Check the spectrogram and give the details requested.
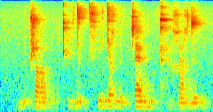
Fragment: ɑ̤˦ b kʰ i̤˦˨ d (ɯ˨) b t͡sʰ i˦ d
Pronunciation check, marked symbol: correct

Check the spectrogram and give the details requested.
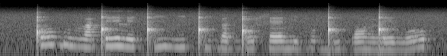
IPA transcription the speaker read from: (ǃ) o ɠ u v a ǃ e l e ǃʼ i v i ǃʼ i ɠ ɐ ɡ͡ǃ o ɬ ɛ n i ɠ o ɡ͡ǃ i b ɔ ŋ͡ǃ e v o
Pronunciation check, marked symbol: correct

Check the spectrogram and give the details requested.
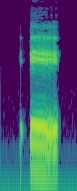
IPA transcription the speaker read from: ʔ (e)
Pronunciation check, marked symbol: correct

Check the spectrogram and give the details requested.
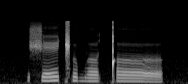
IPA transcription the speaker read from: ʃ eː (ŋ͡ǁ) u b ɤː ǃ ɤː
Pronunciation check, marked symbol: incorrect: ǁ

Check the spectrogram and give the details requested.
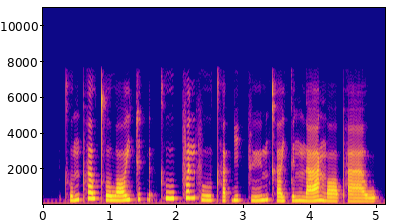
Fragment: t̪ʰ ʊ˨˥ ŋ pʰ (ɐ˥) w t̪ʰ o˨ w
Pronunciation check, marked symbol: correct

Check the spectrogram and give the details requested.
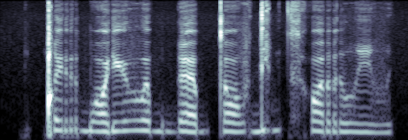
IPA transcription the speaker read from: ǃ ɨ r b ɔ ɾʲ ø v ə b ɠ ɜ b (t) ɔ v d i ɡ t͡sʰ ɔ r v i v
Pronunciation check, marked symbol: correct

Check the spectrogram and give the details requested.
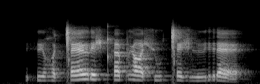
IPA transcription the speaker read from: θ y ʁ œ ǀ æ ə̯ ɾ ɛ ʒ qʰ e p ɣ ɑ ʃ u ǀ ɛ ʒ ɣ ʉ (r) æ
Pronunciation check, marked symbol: correct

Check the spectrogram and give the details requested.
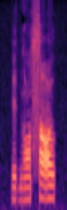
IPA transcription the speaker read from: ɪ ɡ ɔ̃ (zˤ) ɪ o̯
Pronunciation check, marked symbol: incorrect: sˤ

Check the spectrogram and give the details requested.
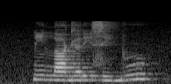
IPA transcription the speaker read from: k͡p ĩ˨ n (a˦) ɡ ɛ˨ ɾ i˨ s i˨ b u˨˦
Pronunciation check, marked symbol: incorrect: a˨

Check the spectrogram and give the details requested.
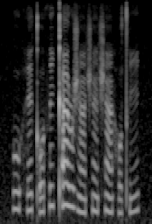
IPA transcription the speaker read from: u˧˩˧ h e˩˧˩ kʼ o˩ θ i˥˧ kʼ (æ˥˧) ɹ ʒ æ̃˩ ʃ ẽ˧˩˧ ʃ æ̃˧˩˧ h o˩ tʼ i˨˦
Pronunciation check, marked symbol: correct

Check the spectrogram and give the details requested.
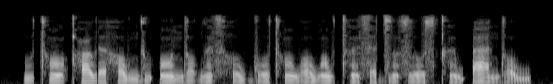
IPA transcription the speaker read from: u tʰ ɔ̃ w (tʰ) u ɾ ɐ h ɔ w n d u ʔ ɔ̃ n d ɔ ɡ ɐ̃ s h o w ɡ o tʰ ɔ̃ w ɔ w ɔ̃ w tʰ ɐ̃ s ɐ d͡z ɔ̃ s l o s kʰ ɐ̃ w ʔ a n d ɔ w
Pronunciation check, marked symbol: incorrect: qʰ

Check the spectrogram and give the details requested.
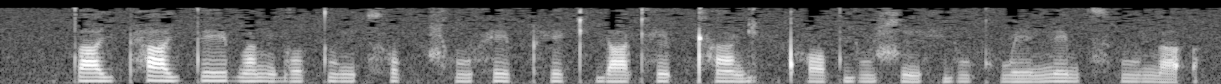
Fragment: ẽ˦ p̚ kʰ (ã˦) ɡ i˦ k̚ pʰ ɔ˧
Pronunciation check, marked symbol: correct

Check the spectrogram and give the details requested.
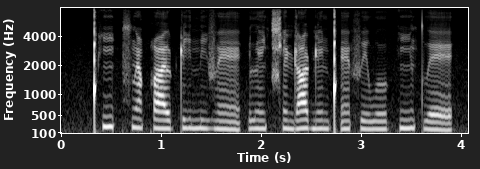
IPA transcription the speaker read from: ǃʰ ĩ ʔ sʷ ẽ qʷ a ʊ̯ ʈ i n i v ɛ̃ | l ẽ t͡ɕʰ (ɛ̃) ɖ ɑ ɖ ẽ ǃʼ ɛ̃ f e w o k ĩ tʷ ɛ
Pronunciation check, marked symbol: incorrect: ẽ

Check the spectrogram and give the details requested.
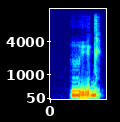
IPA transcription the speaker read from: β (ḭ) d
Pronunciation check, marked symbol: correct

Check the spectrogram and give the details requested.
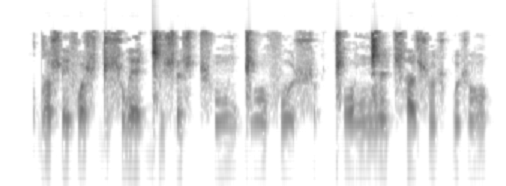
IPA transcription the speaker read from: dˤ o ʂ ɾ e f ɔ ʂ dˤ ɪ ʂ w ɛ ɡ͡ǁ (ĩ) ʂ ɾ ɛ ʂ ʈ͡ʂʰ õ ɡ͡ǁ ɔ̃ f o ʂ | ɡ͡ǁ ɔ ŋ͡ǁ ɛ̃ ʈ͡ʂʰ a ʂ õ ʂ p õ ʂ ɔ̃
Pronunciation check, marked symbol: incorrect: i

